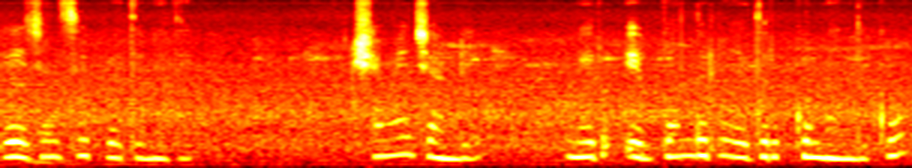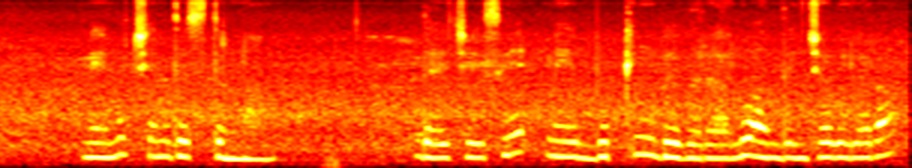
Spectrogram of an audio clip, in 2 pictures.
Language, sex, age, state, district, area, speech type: Telugu, female, 18-30, Andhra Pradesh, Anantapur, urban, spontaneous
